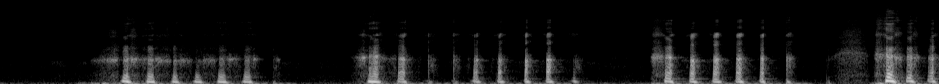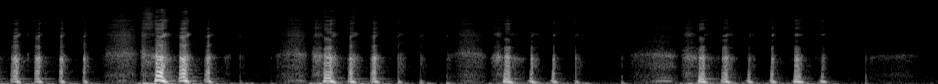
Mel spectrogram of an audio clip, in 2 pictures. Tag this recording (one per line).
ghostly
evil
laugh
ghost
ghost-laugh
laughing
horror
horror-laugh
haunting
evil-laugh
villain
scary
villain-laugh
evil-laughing
disturbing
scary-laugh
creepy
